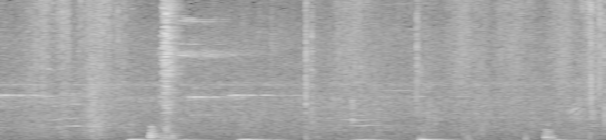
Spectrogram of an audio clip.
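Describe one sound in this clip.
Heavy footsteps thud on soft ground.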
